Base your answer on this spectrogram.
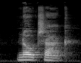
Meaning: necessity, need
- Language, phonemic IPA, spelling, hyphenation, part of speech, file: Dutch, /ˈnoːt.saːk/, noodzaak, nood‧zaak, noun, Nl-noodzaak.ogg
